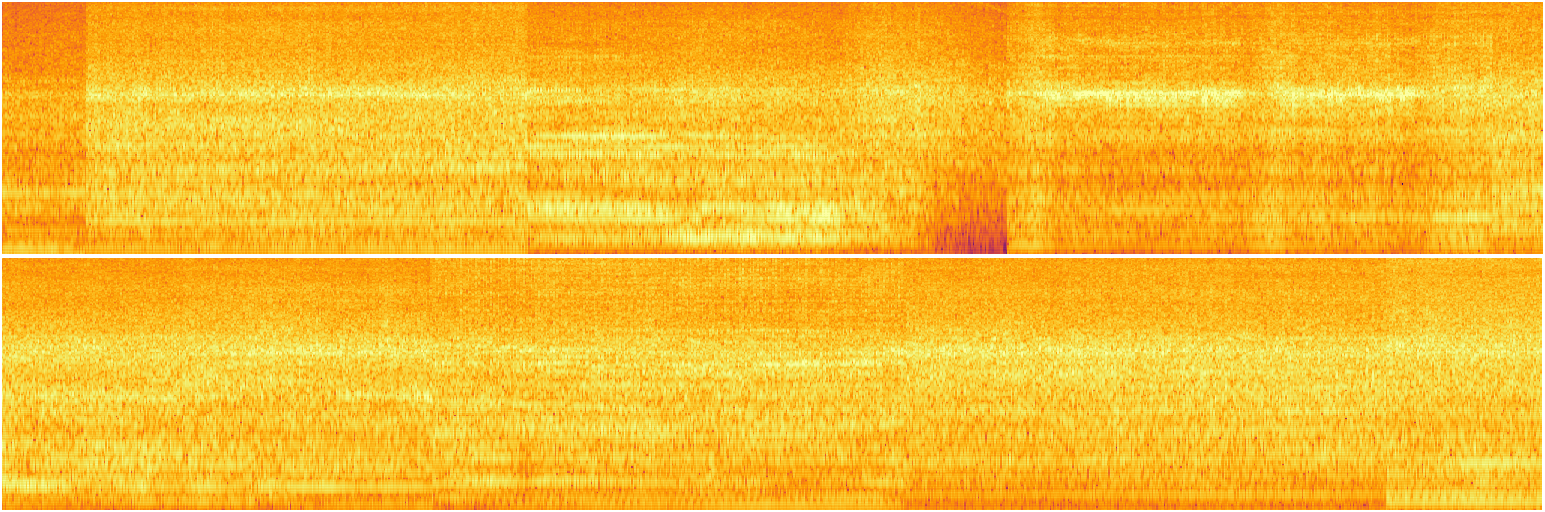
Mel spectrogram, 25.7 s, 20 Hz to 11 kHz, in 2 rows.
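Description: A Bosch GST 140 jigsaw, fitted with a range of blades, cuts through a series of materials in close, loud, continuous bursts. The buzzing pitch changes between cuts, and there is a brief break near the middle.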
